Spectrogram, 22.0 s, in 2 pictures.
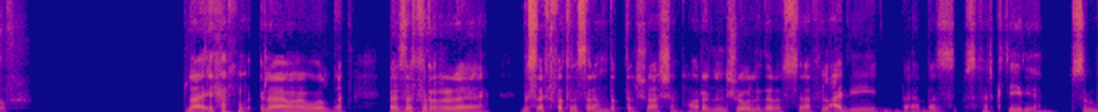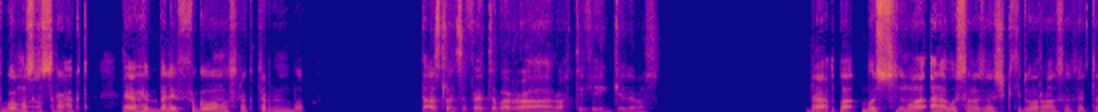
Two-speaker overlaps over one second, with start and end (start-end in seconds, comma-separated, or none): none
